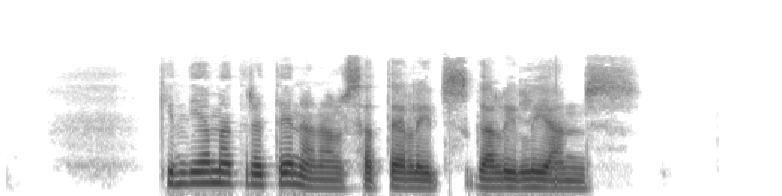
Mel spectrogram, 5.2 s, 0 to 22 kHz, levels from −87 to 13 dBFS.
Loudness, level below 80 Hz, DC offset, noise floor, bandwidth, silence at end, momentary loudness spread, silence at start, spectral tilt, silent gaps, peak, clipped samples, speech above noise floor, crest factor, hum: -17 LUFS; -60 dBFS; under 0.1%; -63 dBFS; 7.6 kHz; 1.05 s; 9 LU; 1.1 s; -6.5 dB/octave; none; -2 dBFS; under 0.1%; 46 dB; 18 dB; none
